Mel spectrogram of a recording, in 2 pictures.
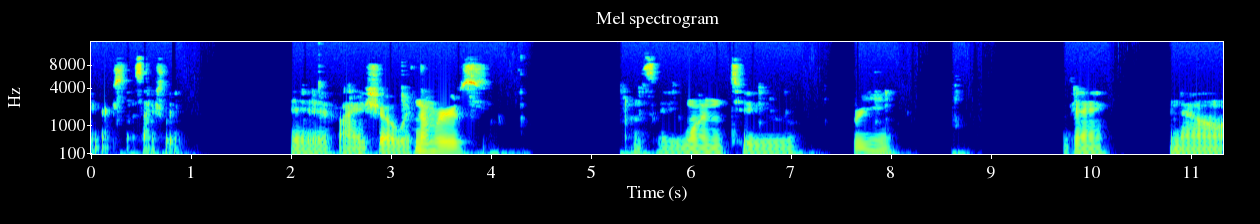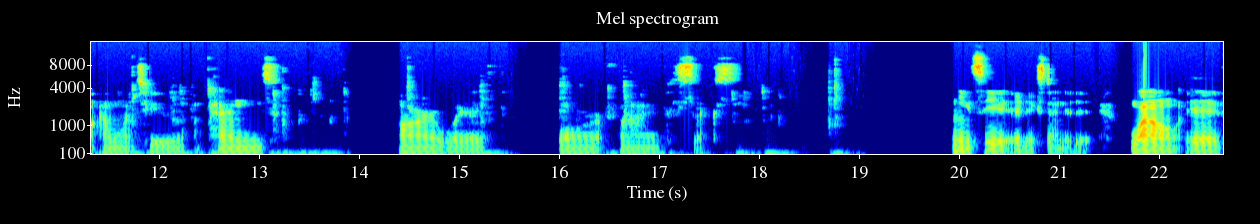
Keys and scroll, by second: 0.0-4.0 typing, 5.2-8.3 typing, 8.6 Return, 9.8 a, 11.5-18.2 typing, 18.7 Return.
